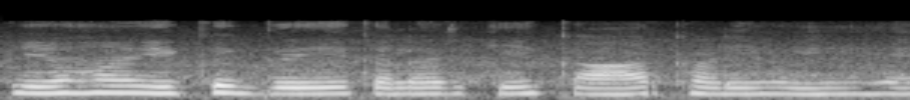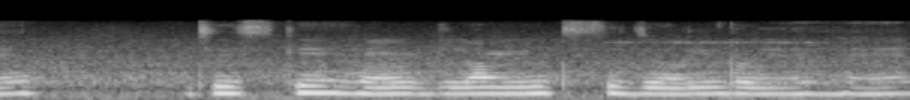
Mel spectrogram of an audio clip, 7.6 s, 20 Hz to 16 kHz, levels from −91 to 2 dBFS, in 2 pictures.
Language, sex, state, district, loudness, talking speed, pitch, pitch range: Hindi, male, Madhya Pradesh, Dhar, -17 LUFS, 105 wpm, 195 Hz, 190-205 Hz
